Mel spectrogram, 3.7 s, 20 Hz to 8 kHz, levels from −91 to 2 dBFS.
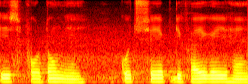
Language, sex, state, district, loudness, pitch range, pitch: Hindi, male, Uttar Pradesh, Shamli, -13 LUFS, 110-120 Hz, 115 Hz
